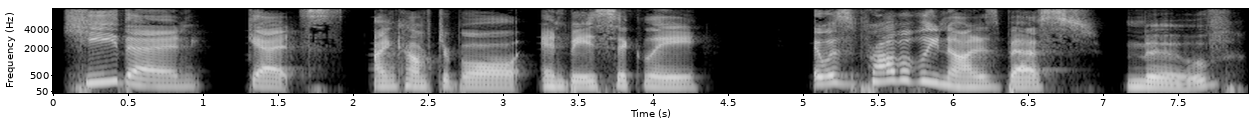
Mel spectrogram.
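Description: A low-voiced woman co-hosting a laid-back recap show, cracking jokes and drifting into side stories. Her pitch rises and falls a great deal, and her voice sounds dry and close, with no room around it. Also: very animated, takes it slowly, dry recording. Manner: joking, laughs often, rambling asides. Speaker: podcast co-host. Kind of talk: casual recap chat.

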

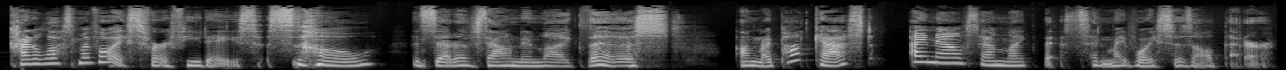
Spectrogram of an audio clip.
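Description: A woman's voice: no room sound, clean studio sound. A woman hosting her own skincare podcast, talking casually to listeners and laughing often as she goes. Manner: chatty, laughs often, lively pitch swings. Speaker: podcast host, esthetician. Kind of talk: casual solo podcast chat.

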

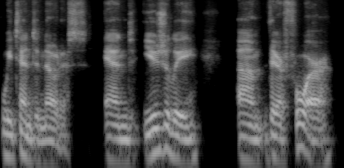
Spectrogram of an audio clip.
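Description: A man speaking as an expert interview guest, explaining in precise, measured academic phrases with deliberate pauses. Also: low-pitched.

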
